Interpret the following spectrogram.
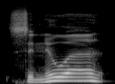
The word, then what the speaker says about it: Senua: Senua, it's Senua. It's Senua. If anyone's wondering to how to pronounce it, it's Senua. Yeah, it's Senua's Sacrifice. That's how they say it in the game, so that means it's right.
